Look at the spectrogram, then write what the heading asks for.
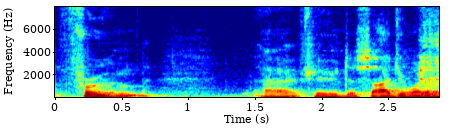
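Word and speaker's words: Frome: the county of Somerset in the UK called Froome if you decide you wanna doodle this later it's spelled fr om a if our ome it's pronounced Froome about five years ago a GP in the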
